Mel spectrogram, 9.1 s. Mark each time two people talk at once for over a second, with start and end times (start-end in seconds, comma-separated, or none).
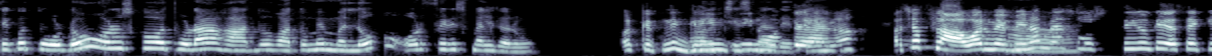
5.1-6.4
